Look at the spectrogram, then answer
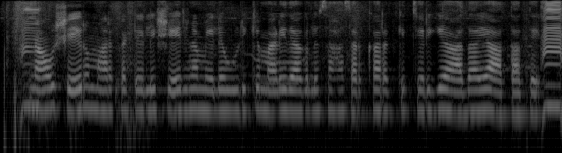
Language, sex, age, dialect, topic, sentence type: Kannada, female, 31-35, Central, banking, statement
